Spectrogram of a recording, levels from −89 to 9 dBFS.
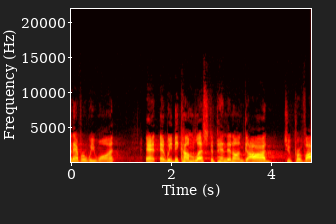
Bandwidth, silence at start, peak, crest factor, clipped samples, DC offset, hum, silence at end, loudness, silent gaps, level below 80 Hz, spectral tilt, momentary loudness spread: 11 kHz; 0 s; -4 dBFS; 18 dB; under 0.1%; under 0.1%; none; 0 s; -23 LUFS; none; -80 dBFS; -5.5 dB/octave; 11 LU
